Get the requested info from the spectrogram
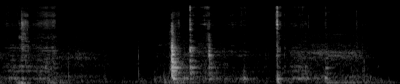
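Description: A hand rummaging and rubbing through a wad of vacuumed dust and lint in a metal garbage can, with a rustling, scraping sound and a few sharp knocks against the can.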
